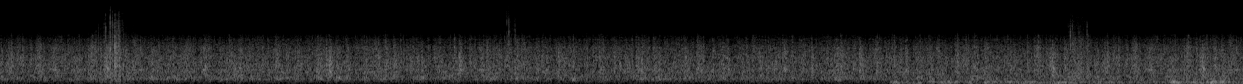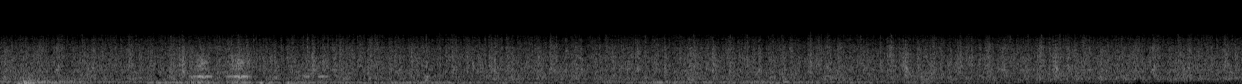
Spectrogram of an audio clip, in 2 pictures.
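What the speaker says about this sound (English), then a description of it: "This rain is really not helping our cause right now." Heavy rain pours down in a video game as a continuous wash of falling drops, with a deeper rumble rising after the first several seconds and a few sharp bright ticks scattered across the long stretch.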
